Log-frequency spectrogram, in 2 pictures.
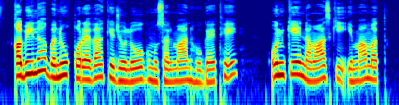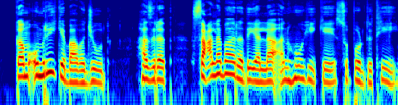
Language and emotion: Urdu, neutral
